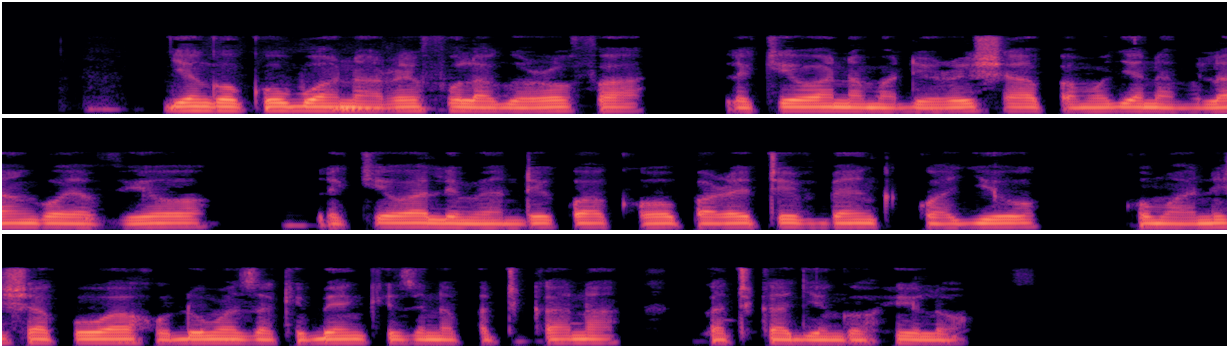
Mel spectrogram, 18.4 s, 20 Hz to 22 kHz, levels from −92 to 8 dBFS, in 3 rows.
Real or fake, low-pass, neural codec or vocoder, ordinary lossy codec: real; 7.2 kHz; none; MP3, 48 kbps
